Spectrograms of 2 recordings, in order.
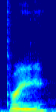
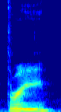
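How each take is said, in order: First: The th sound is quick and light. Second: The th sound is quick and light.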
